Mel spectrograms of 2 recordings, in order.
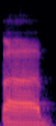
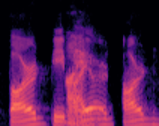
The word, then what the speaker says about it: Byard: Kyle Hamilton and Kevin Bard. Byard.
